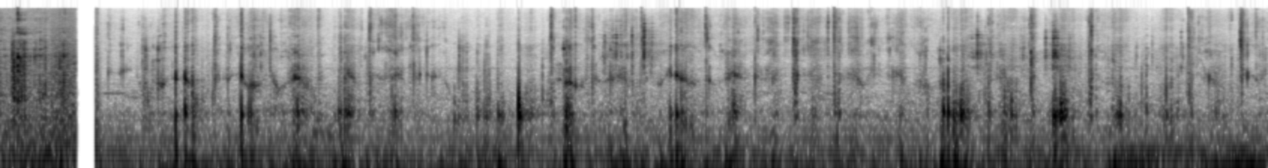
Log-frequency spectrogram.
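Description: Shells clink and rattle against each other as they are picked from a bowl.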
